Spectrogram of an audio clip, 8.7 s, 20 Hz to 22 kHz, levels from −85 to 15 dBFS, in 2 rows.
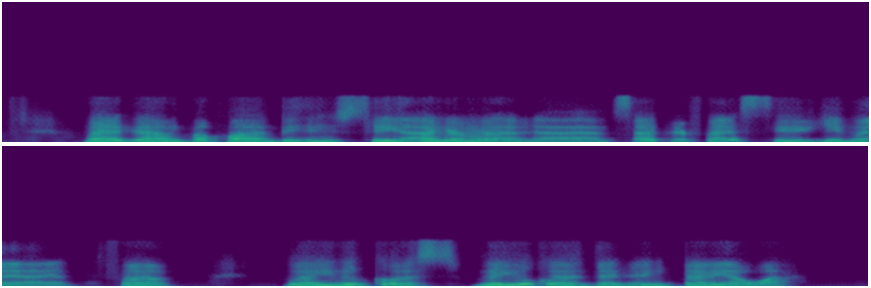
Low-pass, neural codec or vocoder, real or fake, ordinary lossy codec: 7.2 kHz; codec, 16 kHz, 0.5 kbps, FreqCodec, smaller model; fake; none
